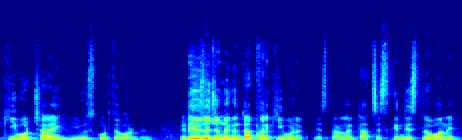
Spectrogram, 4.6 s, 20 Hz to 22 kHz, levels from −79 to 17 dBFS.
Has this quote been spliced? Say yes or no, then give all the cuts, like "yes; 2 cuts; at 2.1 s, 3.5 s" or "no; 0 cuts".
yes; 1 cut; at 2.8 s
